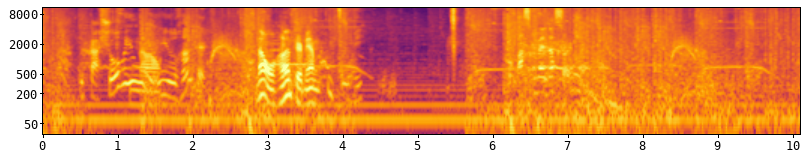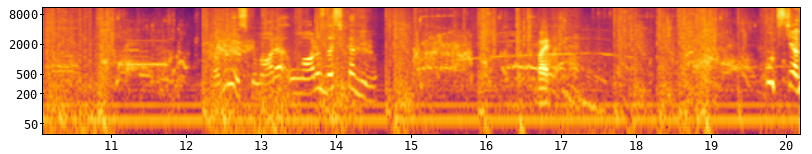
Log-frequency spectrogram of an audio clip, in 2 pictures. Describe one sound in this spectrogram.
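Video game gunfire pops and blasts rapidly.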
